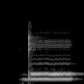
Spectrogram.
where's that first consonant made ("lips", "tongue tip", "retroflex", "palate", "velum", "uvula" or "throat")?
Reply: retroflex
